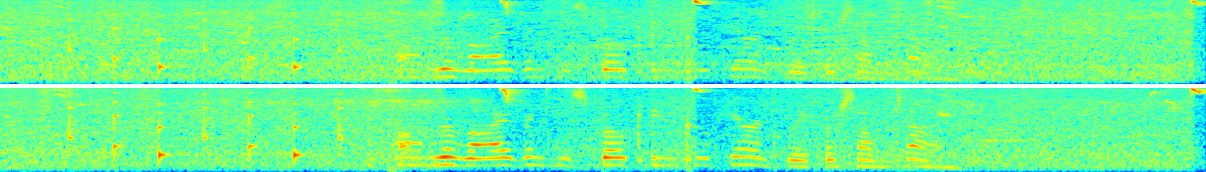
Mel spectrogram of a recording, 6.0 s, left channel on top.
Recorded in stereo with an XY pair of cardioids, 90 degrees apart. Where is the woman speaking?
50° right.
